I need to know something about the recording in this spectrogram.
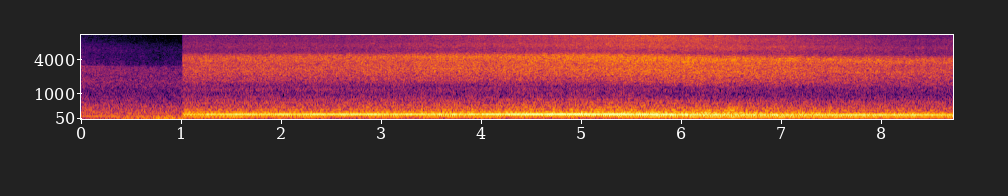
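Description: A jet engine roars loudly as a plane launches.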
